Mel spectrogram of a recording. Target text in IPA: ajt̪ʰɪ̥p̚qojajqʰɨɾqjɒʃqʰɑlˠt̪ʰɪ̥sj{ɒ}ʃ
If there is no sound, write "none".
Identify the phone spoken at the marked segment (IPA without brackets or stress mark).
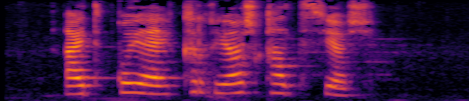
ɒ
